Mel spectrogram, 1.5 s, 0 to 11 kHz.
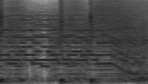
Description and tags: Victory (Rock Guitar Tapping)
A short and simple tapping riff. All guitar tracks were recorded with an Ibanez RG7321 plugged directly into an M-Audio Fast Track Pro. I used Cubase as my DAW and plugins by TSE Audio and Lepou for overdrive and amp simulation, respectively, some stock Cubase plugins (EQ, compression, Delay, etc.) and some drum hits were added using Superior Drummer.
Distorted, Guitar, Metal, Riff, Rock, Tapping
